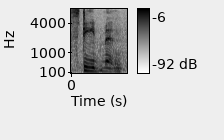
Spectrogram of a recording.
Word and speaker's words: Steadman: seven or go to Steadman SLP L that organ Steadman is spelled like Steedman yeah but uh so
